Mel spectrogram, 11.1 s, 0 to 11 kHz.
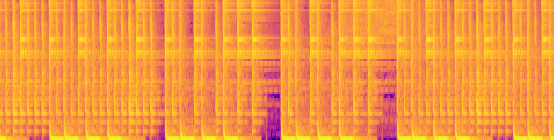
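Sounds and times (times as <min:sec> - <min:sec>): heavy kick drum: 0:00.0 - 0:11.0
quick percussion hits: 0:00.0 - 0:11.0.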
